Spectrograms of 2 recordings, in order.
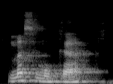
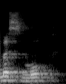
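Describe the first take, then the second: First: The word ends with a full final vowel. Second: The final vowel is dropped, ending on a consonant. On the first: "kita tidak perlu bilang" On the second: "Kita cukup bilang"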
